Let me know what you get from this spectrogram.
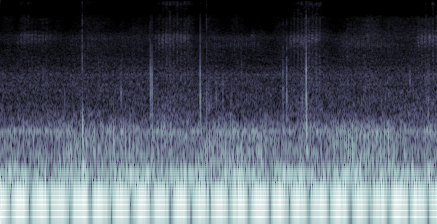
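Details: Close, deep purr from a domestic cat, a regular throbbing rumble of about two and a half pulses per second, with scattered small clicks over it.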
